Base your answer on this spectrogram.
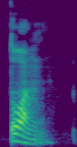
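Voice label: "duang3", Teochew, chaoyang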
